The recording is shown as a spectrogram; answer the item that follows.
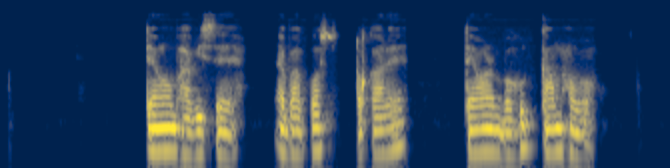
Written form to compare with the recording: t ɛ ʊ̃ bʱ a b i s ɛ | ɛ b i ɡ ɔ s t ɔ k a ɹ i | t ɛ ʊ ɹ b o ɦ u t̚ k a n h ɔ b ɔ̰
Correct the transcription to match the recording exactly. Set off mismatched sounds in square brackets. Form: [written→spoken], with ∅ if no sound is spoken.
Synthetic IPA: t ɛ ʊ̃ bʱ a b i s ɛ | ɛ b [i→a] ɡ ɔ s t ɔ k a ɹ [i→ɛ] | t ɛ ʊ ɹ b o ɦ u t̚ k a [n→m] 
